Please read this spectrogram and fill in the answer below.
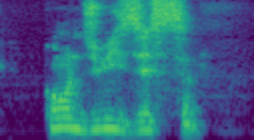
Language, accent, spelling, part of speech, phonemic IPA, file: French, Canada, conduisissent, verb, /kɔ̃.dɥi.zis/, LL-Q150 (fra)-conduisissent.wav
- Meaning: third-person plural imperfect subjunctive of conduire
